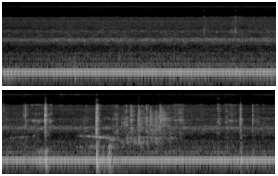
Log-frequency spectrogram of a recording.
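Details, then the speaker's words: Homemade tool demagnetizer built from a washing machine drain pump motor coil: steady low mains hum with a few light taps as tools are passed over it; normal hum from the alternating magnetic field vibrating the piece. "Il ronzio che si sente è una cosa normale ed è dovuto all'alternanza del campo magnetico, che crea delle vibrazioni sul pezzo e queste si avvertono anche sulla mano quando si passa l'utensile sulla sup"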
